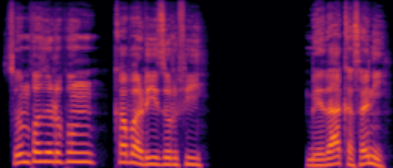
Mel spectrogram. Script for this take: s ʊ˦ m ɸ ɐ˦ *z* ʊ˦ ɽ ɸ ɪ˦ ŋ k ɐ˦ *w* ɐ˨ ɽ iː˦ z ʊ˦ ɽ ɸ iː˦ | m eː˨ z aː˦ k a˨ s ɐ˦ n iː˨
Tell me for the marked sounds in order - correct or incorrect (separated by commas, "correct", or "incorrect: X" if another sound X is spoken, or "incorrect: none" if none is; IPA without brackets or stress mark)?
correct, incorrect: b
